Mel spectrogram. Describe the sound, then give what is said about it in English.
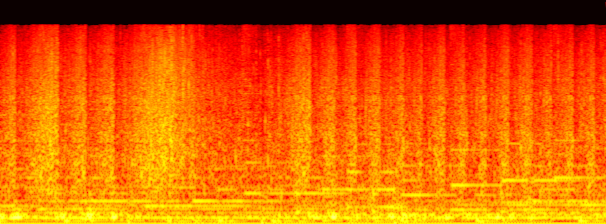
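Swimming through water in a video game: continuous loud splashing with rapid, repeated stroke-like pulses and faint steady tones underneath. “Right, I'm still swimming here.”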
